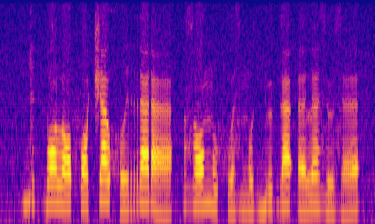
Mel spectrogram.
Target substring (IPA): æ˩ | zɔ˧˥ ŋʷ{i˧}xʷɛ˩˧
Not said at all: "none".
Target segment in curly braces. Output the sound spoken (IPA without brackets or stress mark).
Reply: i˧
